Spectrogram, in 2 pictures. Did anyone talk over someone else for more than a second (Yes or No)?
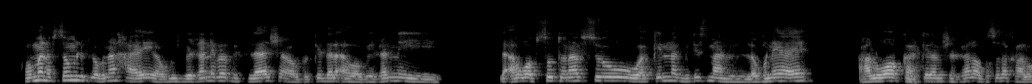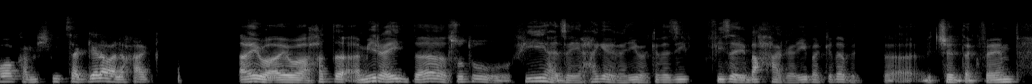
No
